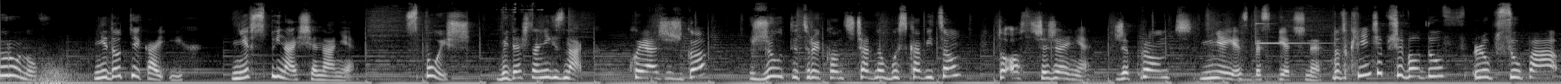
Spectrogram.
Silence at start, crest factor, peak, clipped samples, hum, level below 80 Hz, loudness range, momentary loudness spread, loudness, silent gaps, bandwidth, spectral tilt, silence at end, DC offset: 0 s; 14 dB; -4 dBFS; under 0.1%; none; -28 dBFS; 1 LU; 10 LU; -17 LUFS; none; 19 kHz; -3.5 dB/octave; 0 s; under 0.1%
